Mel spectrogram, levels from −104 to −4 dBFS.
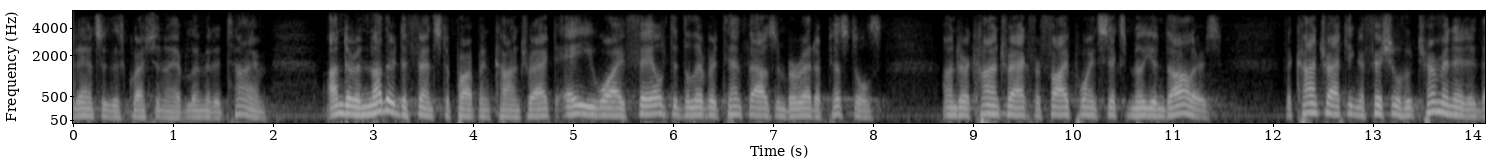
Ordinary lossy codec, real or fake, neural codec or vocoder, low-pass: Opus, 16 kbps; real; none; 5.4 kHz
